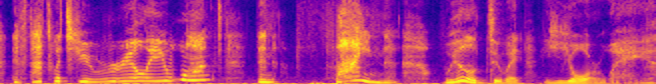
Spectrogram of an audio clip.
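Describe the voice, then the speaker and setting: A woman's voice: mid-range voice, a bit bright, heavily acted. A woman playing a sweetly doting but obsessive, volatile girlfriend in an intimate, close-miked ASMR roleplay. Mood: bitter, then menacing, possessive. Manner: intimate, cooing, often dropping into breathy whispers. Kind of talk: scripted ASMR roleplay acting. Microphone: close binaural microphone.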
